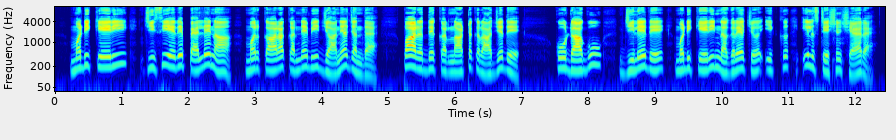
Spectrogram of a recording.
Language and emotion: Dogri, neutral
